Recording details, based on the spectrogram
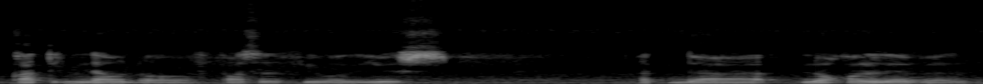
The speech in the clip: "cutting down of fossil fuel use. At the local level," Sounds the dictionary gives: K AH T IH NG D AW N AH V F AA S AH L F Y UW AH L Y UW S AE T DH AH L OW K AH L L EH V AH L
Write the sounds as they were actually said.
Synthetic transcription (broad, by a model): K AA T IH NG D AW N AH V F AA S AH L F Y UW AH L Y UW S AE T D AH L OW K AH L L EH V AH L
